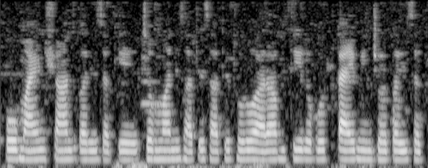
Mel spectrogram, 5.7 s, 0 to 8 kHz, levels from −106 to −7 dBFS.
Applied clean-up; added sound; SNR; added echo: classical method Wiener filter.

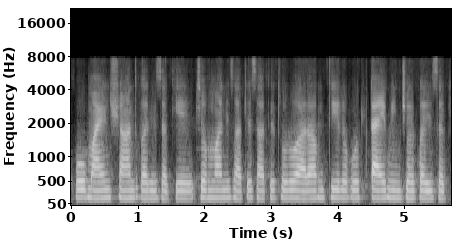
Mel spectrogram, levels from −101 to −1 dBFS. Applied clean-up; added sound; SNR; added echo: neural separator model SepFormer DNS4.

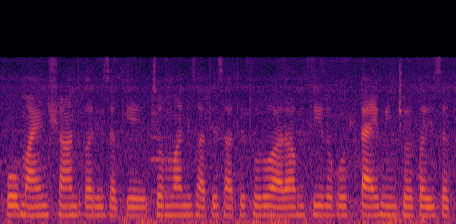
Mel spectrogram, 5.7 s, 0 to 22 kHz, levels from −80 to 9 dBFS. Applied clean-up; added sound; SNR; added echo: none; Wind instrument, woodwind instrument; 19 dB; none.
